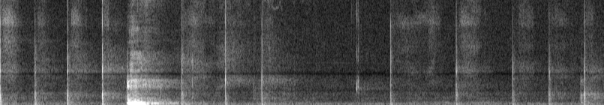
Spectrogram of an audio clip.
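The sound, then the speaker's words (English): Someone writes on a board during a mathematical physics lecture. Many short, crisp taps fall at a fairly regular pace, with one longer scraping stroke early on. No voices are heard. “But let me just write it down, give you a rough sense.”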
